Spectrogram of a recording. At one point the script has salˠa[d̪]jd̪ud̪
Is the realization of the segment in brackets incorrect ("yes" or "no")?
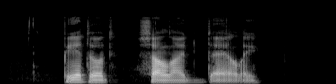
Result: yes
